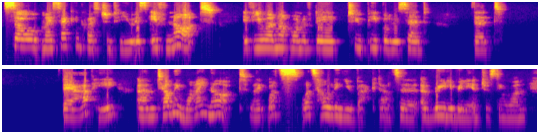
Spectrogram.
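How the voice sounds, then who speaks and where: A woman speaks with a German accent at a fairly high pitch. Her voice is somewhat breathy, with fairly even intonation and a fairly slow pace. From Germany. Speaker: language teacher and podcaster. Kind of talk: online conference presentation.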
